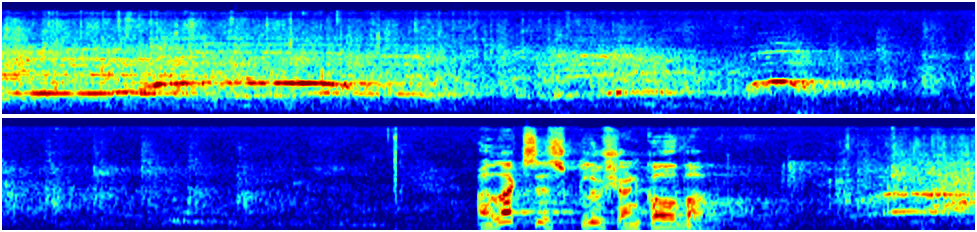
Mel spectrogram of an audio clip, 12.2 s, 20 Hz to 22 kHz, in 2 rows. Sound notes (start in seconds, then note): 5.4 cheers and applause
